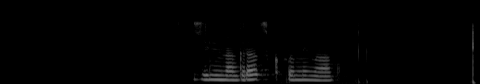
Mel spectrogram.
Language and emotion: Russian, neutral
